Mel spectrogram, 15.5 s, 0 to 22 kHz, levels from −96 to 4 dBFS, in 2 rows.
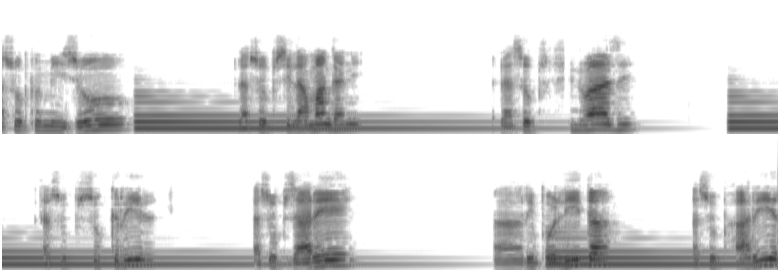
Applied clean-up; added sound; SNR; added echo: none; Bass guitar; 4 dB; none.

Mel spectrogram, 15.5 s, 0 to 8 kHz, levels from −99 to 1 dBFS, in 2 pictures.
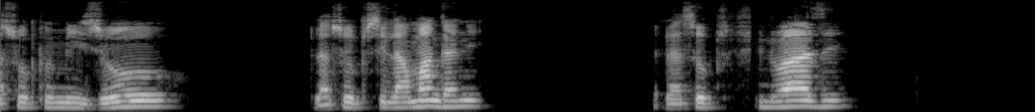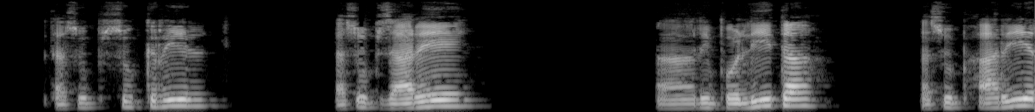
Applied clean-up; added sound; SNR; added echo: none; none; none; none.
